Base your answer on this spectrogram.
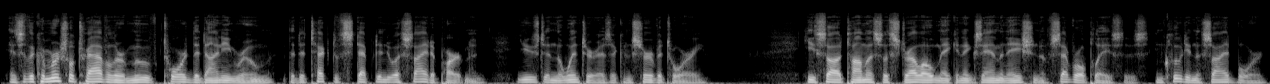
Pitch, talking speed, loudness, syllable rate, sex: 95 Hz, 170 wpm, -19 LUFS, 6.1 syllables/s, male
